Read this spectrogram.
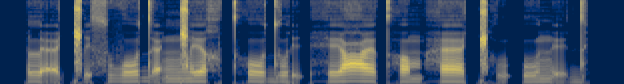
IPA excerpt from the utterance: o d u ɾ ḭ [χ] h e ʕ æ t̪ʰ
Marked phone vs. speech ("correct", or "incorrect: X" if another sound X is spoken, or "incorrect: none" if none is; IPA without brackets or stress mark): incorrect: ʔ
